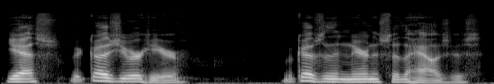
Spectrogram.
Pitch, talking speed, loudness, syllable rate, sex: 115 Hz, 145 wpm, -19 LUFS, 5.9 syllables/s, male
